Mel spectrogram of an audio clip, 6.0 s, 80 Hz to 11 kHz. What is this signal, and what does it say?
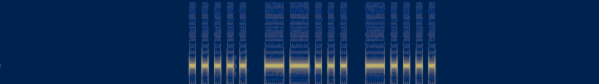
Morse code, heard as a keyed tone, about 19 wpm, 800 Hz. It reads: 576
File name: RSTs / RST-mp3s / Various RST @18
